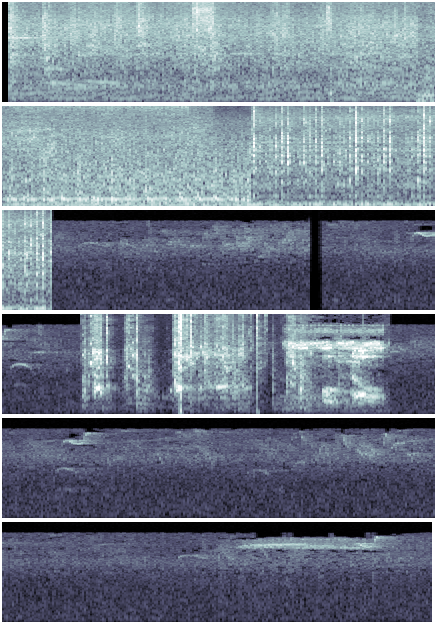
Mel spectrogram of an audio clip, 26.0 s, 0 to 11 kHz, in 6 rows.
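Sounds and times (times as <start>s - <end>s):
small electric motors humming: 0.1s - 9.2s, 13.8s - 16.9s
rhythmic rattle: 4.1s - 9.2s
model hand pump clacks: 6.8s - 9.2s, 13.8s - 16.5s.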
